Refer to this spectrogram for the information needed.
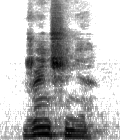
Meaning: dative/prepositional singular of же́нщина (žénščina)
- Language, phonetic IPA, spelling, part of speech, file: Russian, [ˈʐɛnʲɕːɪnʲe], женщине, noun, LL-Q7737 (rus)-женщине.wav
